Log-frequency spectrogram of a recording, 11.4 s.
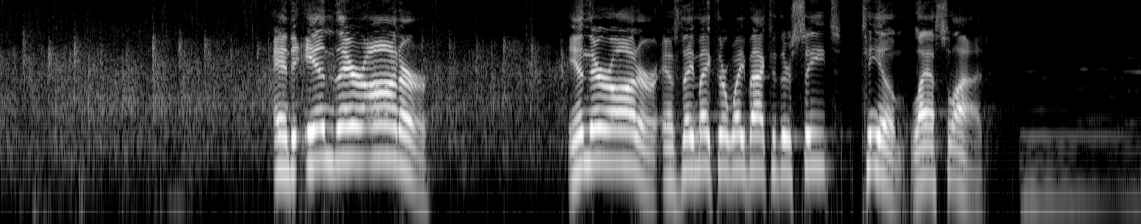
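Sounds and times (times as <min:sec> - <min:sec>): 
Central Baptist Church congregation clapping: 0:00.0 - 0:07.2
speech: 0:02.8 - 0:04.4, 0:05.7 - 0:10.4.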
